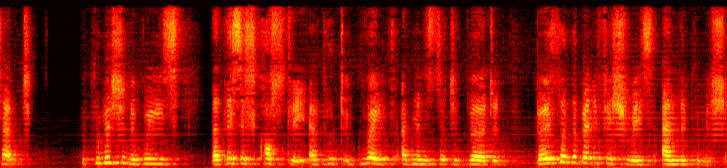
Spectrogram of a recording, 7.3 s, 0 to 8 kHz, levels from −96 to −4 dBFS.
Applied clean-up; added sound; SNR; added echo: neural separator model SepFormer DNS4.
